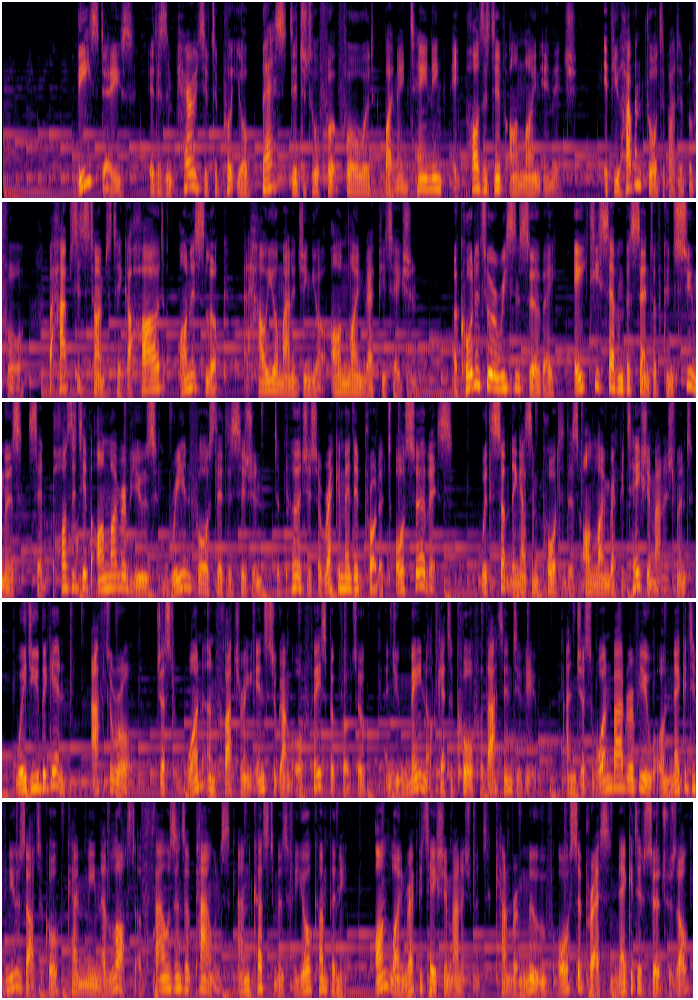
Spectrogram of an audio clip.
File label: english british corporate videos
